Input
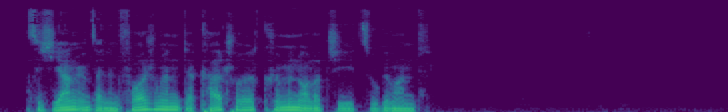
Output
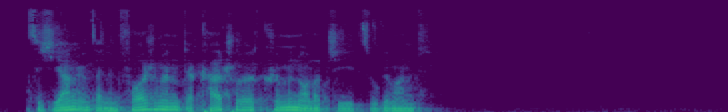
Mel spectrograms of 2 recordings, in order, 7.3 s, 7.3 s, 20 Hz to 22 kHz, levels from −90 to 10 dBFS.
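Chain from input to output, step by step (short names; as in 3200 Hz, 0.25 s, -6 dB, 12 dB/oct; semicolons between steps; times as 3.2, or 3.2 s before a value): spectral gain 1.43–2.77, 1100–2200 Hz +10 dB; warbling echo 92 ms, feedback 31%, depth 212 cents, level -16.5 dB; gain -4 dB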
